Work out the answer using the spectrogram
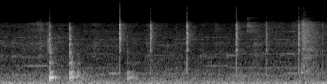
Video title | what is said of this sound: जापान का सबसे सस्ता दुकान...// 100 yen shop #daiso #daisohaul | आप देख सकते हो प्लास्टिक का आवाज से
